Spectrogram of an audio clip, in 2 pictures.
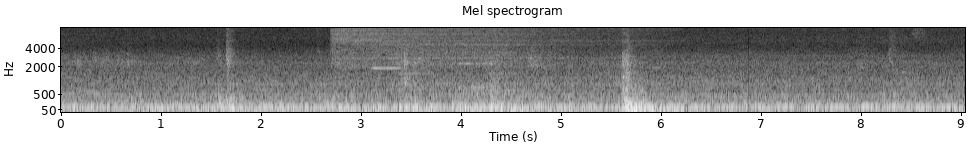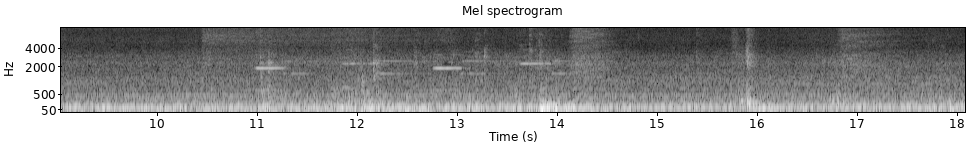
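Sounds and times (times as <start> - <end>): electric train rumbling on track: 0.0 - 18.0.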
